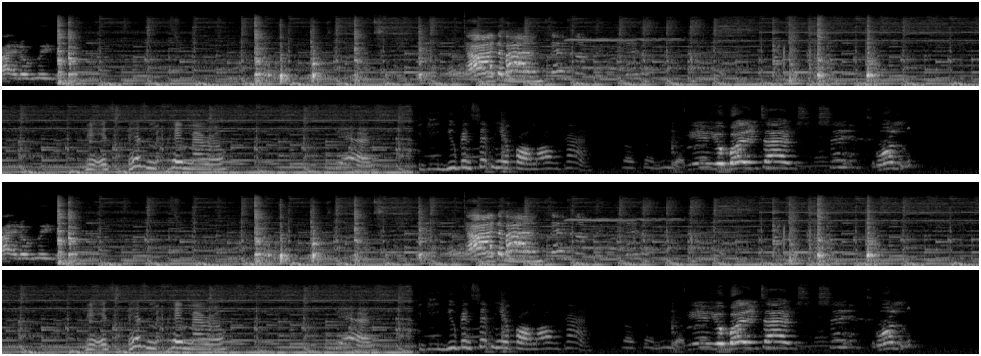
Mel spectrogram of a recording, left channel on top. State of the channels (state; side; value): identical; both; correlation 1.00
